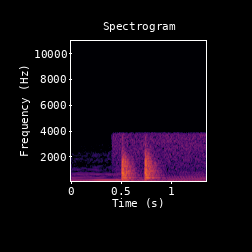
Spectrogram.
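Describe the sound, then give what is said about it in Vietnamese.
Two dull knocks strike an earthen floor in quick succession, each a short thud over a steady low background tone. “Rồi bất ngờ có tiếng gõ nền xuống nền đất làm cho Chiến lờ mờ tỉnh dậy. Anh đưa hai tay dụi mắt. Tiếng gì vậy hả? Tiếng gõ vẫn cứ vang lên đều đặn.”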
